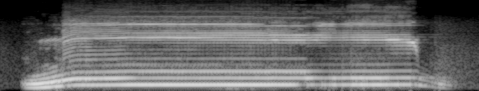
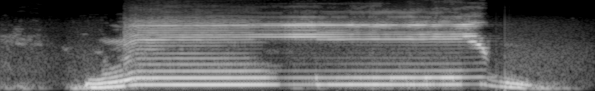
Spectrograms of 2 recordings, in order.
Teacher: এই হরফের মাখরাজ হচ্ছে 2 ঠোঁটের শুকনা অংশ থেকে, 2 ঠোঁটের শুকনা অংশ থেকে, মিম।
